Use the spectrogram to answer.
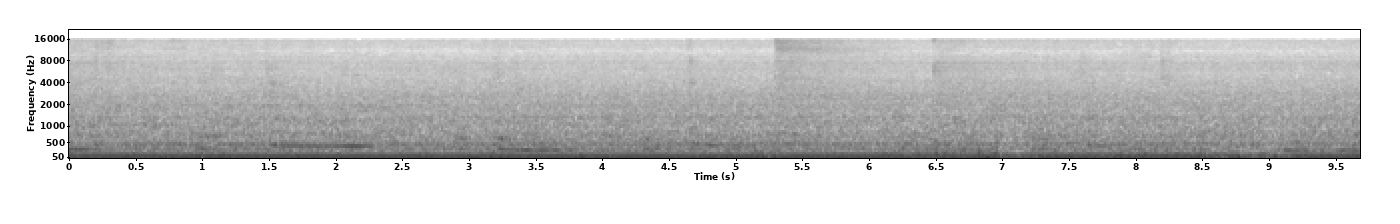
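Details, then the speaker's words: A running 10 LPM dual-flow medical-grade oxygen concentrator, with output reaching 94.4% oxygen: a continuous low, steady compressor hum with faint background voices, described as near-noiseless. "and if you observe correctly the machine is very it is completely a noiseless operation"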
